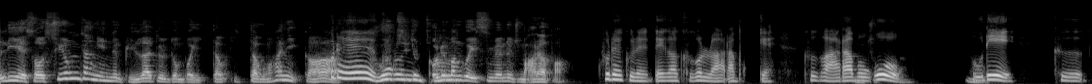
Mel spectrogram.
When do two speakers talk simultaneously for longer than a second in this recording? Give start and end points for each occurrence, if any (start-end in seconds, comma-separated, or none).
3.2-4.6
